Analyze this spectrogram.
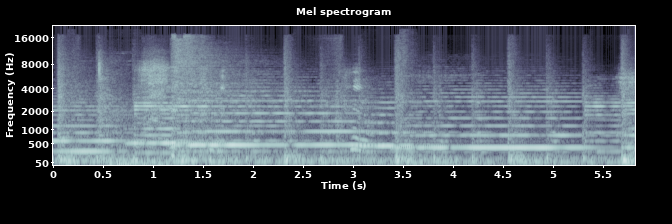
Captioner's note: sniffles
